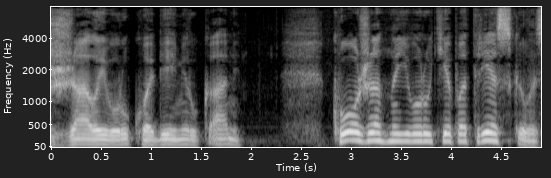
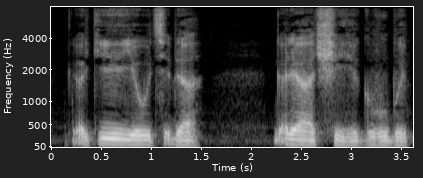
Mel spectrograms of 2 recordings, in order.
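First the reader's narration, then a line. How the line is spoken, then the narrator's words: Whispered. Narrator (Russian): прошептал Эрленд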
